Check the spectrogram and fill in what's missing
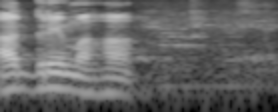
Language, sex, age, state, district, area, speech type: Sanskrit, male, 18-30, Tamil Nadu, Viluppuram, rural, read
